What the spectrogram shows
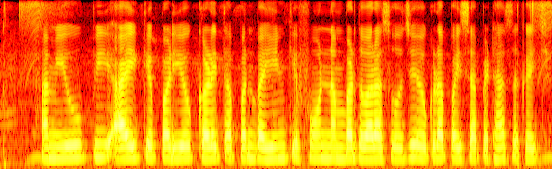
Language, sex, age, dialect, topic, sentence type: Magahi, male, 18-24, Western, banking, statement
